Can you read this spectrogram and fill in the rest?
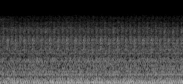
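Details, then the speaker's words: Flooded Mercedes from Copart that sat long: idling with fast light top-end ticking; owner hoped it was lack of lubrication but it didn't go away, suspects possible mechanical damage, unconfirmed. "on't like that chatter but some of these cars sit for a long period of time guys and that can uh take a while for the top end to get re-lubricated"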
